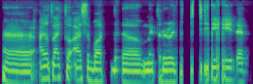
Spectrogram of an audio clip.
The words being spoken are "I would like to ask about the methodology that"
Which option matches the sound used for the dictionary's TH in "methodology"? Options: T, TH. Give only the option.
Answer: T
